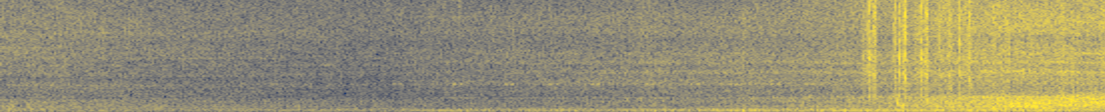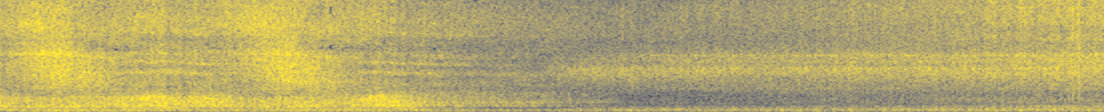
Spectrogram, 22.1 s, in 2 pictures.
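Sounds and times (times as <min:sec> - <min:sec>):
train engine drone: 0:00.0 - 0:22.0
train rushing past: 0:00.0 - 0:22.0
train wheels on rails: 0:00.0 - 0:22.0
sharp clicks: 0:08.6 - 0:09.9.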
